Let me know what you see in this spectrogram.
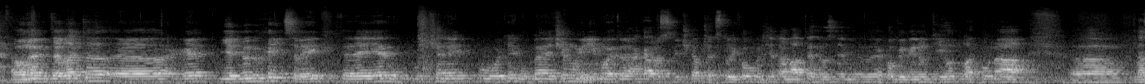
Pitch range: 115-140 Hz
